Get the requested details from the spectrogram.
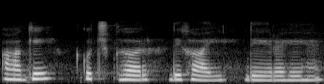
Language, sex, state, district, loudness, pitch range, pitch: Hindi, female, Himachal Pradesh, Shimla, -17 LUFS, 200-245 Hz, 220 Hz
